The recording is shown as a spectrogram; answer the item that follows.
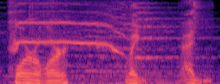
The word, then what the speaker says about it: horror: And also a horror book club. Horror. Horror. Yes. That's It's two like syllables. Yes. Mirror, horror.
